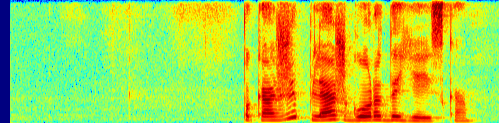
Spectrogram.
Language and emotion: Russian, neutral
